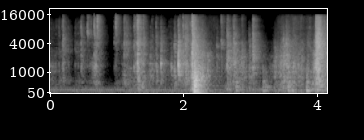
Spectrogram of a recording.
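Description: Crinkling and tearing of a plastic wrapping band being pulled off a plastic toy container, a run of small crackling clicks, with one loud thump about halfway through.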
